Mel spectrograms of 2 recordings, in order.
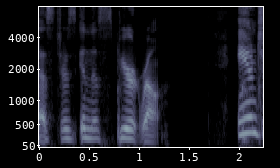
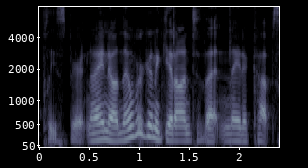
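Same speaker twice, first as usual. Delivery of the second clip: ordinary delivery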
